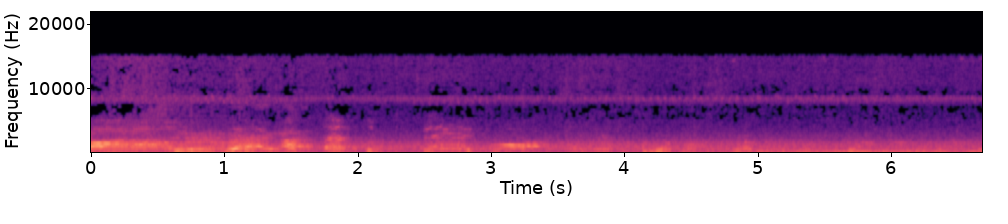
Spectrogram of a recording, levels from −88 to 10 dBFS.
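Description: No technical faults can be heard anywhere in the audio.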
